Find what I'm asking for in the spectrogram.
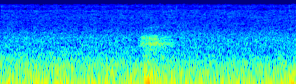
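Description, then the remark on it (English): Steady rain, the first of the season, falls outside an open window of a diner, a soft, even hiss with a low rumbling undertone and one brief brighter patter midway. No voices. “It's raining here at the diner. First rain of the season, as far as I can tell.”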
